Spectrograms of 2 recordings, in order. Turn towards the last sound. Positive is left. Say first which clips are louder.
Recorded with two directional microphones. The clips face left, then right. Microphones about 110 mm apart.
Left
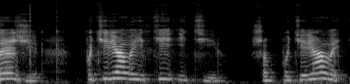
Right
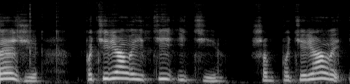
# right 6 dB
turn(degrees=-30)  # may be behind; listen again after turning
